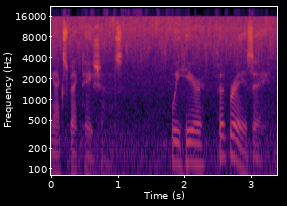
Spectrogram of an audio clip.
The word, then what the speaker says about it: Febreze: But it's F-E-B-R-E-Z-E, with only one E, a spelling that violates the phonetic expectation our brains have when encountering a word that sounds like breeze. The psychological mechanism involves phonetic spelling expectations. we hear Febreze pronounced.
